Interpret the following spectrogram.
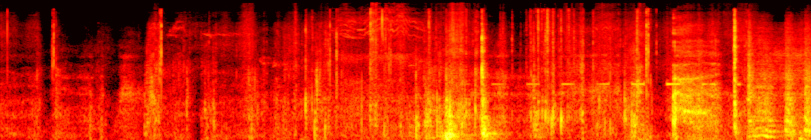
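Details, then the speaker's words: Renault Vel Satis with warm, dragging brakes, wheel raised and spun: irregular metallic scraping bursts. Found to be a rusty brake backing plate, top section catching the disc. "Oh yeah, the backing plate is uh touching there."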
